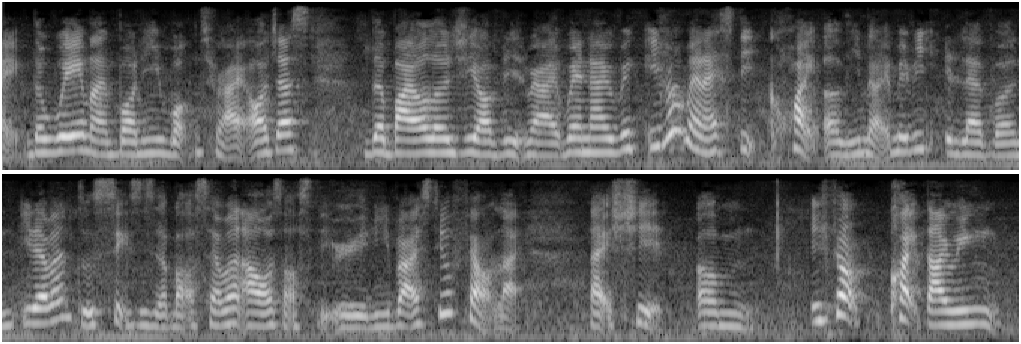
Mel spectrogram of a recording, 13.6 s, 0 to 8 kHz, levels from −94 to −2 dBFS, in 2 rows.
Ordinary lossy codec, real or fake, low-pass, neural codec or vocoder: none; fake; 7.2 kHz; codec, 16 kHz, 4 kbps, X-Codec, WavLM features, trained on Multilingual LibriSpeech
